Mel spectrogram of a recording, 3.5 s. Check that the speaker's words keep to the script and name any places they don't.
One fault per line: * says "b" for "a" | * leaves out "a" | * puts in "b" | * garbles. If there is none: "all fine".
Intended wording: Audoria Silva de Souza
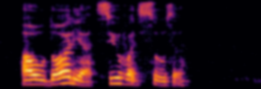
all fine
